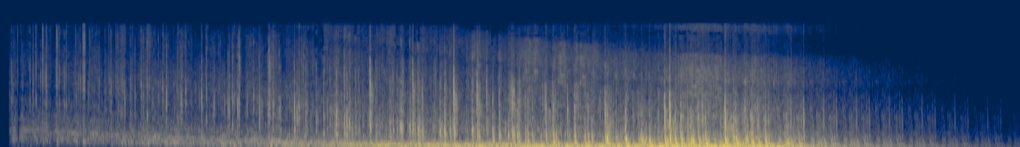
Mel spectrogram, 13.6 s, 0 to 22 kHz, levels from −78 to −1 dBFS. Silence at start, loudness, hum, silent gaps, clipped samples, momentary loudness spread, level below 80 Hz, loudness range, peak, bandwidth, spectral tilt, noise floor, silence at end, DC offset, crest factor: 0.15 s; -22 LUFS; none; none; under 0.1%; 20 LU; -24 dBFS; 15 LU; -4 dBFS; 11.5 kHz; -7 dB/octave; -55 dBFS; 1.25 s; under 0.1%; 18 dB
